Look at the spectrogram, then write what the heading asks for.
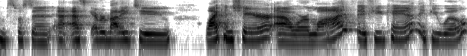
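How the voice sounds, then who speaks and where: A woman with a Southern US accent speaks at a fairly slow pace in a medium pitch, her bright, sharp tone carried on fairly even intonation. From Arkansas. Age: 60s. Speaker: online marketer. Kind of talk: livestream sales pitch. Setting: live video stream.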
